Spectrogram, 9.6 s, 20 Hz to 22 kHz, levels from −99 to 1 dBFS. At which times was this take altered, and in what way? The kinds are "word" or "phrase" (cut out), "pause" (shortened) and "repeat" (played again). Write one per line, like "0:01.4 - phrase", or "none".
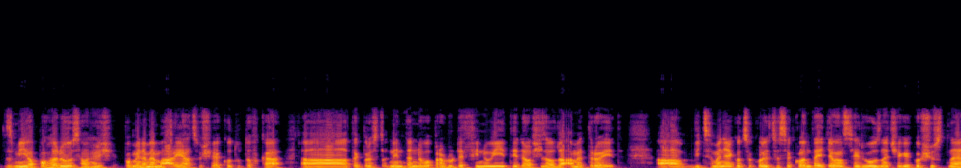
0:02.9 - pause
0:03.8 - word
0:05.4 - phrase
